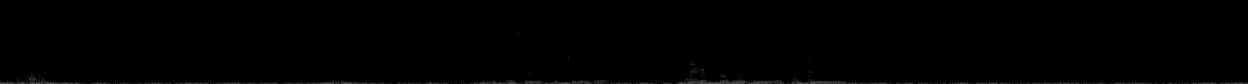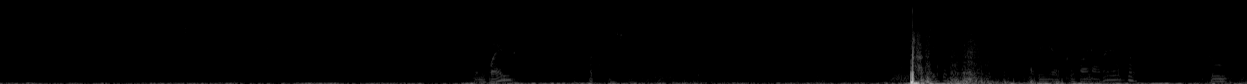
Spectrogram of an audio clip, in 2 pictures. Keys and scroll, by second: 15.0 ctrl+s.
